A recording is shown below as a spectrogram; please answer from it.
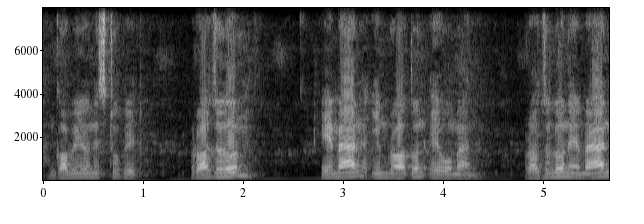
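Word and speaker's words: امرأة: Imra'atun.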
